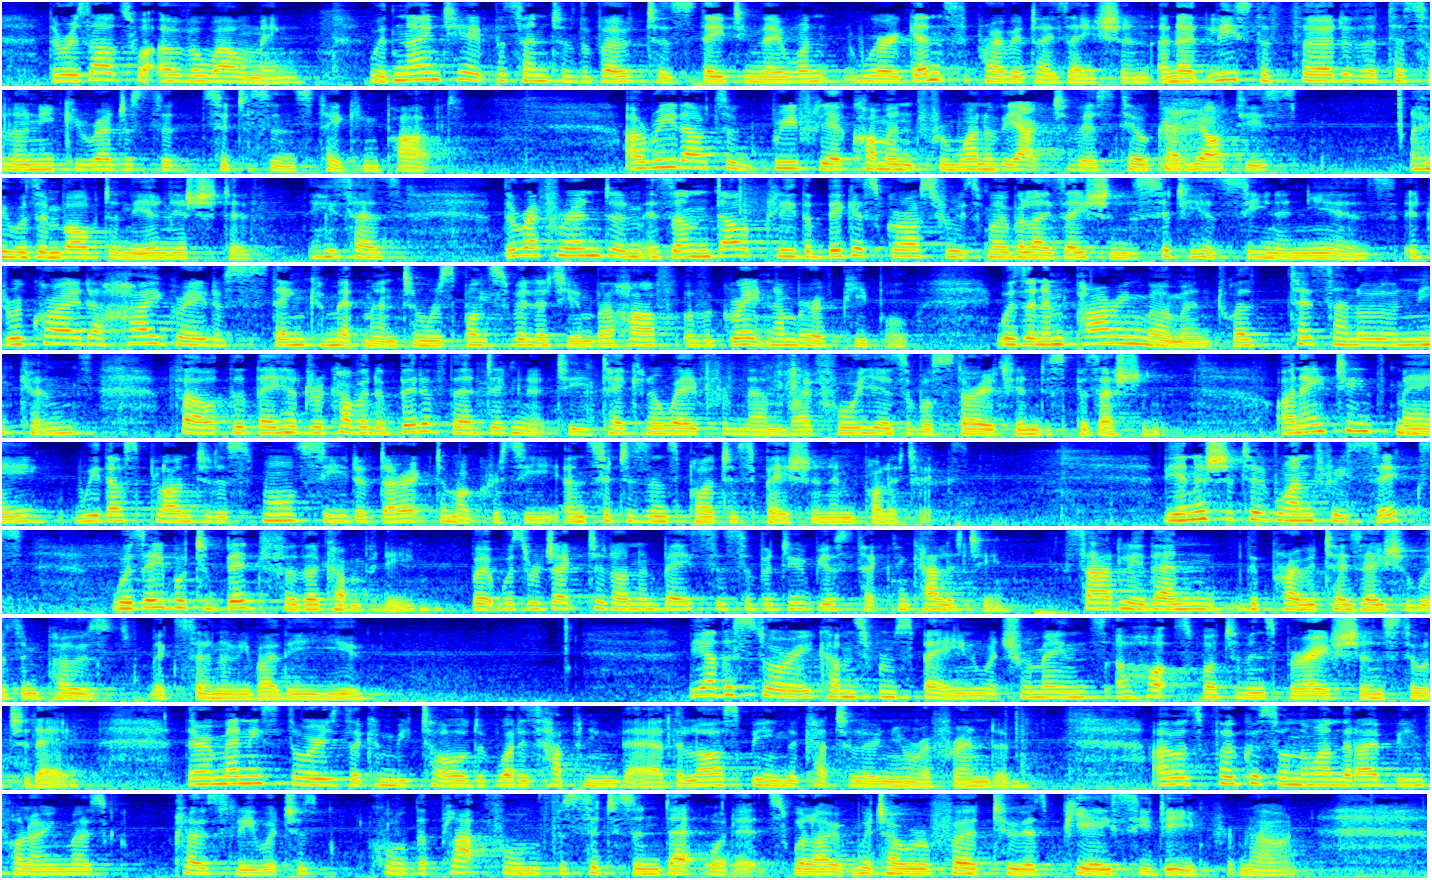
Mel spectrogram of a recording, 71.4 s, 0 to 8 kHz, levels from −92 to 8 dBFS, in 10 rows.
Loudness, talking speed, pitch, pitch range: -24 LUFS, 185 wpm, 185 Hz, 170-205 Hz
